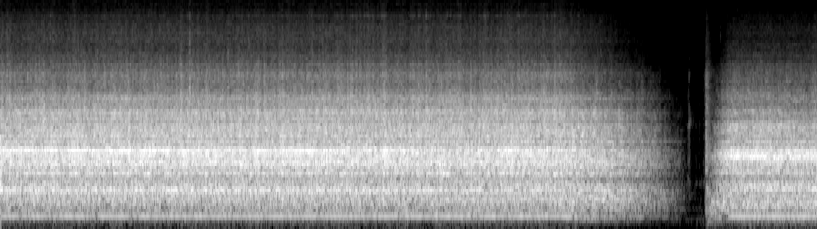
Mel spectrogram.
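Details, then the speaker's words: Van Norman duplex milling machine, three-phase motor on a rotary phase converter at its first start in decades: steady coarse grinding with a thin high whine that persists on spin-down. Owner suspects a bad bearing on the far side of the motor; not confirmed. "right there is the electric motor and it sounds like there's a bad bearing on this far side of the electric motor that is what's causing the grinding I believe"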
